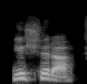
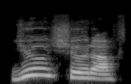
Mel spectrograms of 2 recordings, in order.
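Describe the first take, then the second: First: The word have is reduced to a v. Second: The word have is pronounced fully. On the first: The speaker calls it right. "They always say" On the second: The speaker calls it wrong. "It's weird to say"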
